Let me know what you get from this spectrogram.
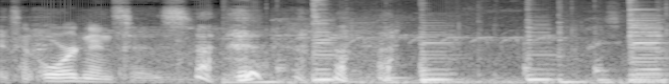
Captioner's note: laughs; mellow music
